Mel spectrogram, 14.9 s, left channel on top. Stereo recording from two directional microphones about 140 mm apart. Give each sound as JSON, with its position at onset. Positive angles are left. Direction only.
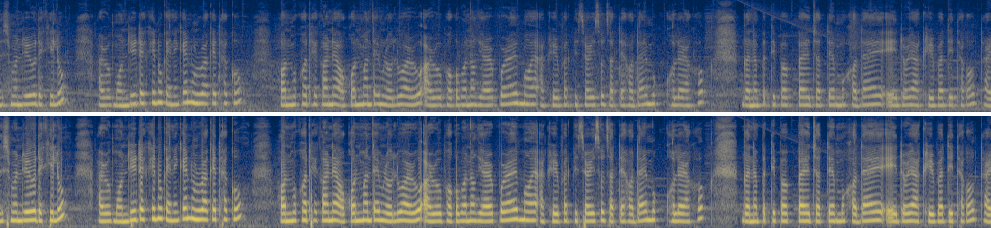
{"t": 0.0, "sound": "speech", "side_deg": -50}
